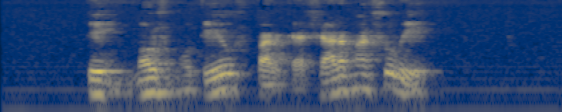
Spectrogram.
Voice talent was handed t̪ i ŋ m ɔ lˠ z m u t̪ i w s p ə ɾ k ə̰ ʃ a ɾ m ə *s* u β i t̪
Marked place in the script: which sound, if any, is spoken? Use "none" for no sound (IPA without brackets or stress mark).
s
